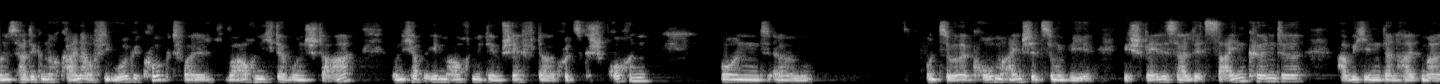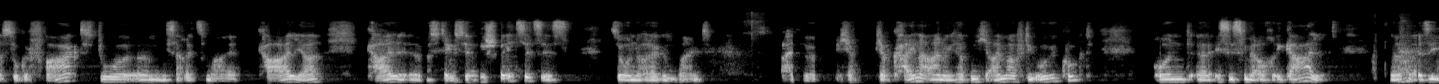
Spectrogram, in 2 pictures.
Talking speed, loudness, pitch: 205 wpm, -16 LUFS, 125 Hz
